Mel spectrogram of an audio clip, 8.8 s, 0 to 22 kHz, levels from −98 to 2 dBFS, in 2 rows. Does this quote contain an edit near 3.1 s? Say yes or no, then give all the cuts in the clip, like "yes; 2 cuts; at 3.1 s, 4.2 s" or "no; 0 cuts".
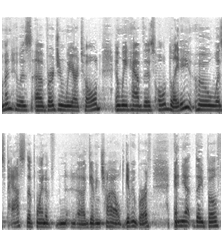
yes; 1 cut; at 3.1 s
